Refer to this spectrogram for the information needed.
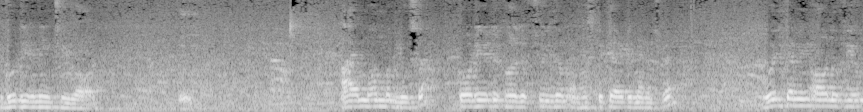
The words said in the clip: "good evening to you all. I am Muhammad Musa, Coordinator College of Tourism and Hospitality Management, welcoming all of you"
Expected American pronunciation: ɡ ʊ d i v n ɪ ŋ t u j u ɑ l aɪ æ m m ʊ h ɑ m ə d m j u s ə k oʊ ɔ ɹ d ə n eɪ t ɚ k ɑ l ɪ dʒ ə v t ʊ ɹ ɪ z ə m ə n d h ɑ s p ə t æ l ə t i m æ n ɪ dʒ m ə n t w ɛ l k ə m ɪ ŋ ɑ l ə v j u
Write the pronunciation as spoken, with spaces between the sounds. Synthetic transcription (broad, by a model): ɡ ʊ d i v n ɪ ŋ t u j u ɑ l aɪ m m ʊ h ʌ m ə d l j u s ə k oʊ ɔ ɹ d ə eɪ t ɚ k ɑ l ɪ dʒ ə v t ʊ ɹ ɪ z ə m ə n d h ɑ s p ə t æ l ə t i m æ n ɪ dʒ m ə n t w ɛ l k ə m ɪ ŋ ɑ l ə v j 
